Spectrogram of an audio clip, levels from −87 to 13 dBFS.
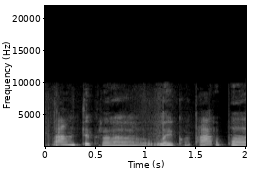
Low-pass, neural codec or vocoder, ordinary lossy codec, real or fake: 9.9 kHz; vocoder, 44.1 kHz, 128 mel bands, Pupu-Vocoder; AAC, 48 kbps; fake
